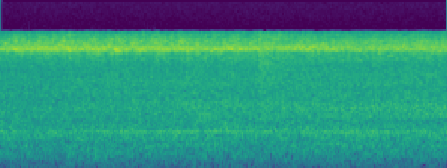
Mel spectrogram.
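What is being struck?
Nothing is struck.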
